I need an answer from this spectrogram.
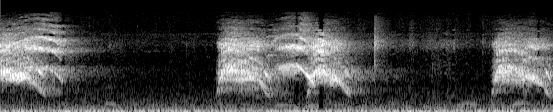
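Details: Issa Valley chimpanzees in Tanzania screaming at wild dogs to intimidate them: three harsh, strained scream bouts with falling sweeps, separated by quieter stretches of low background noise.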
